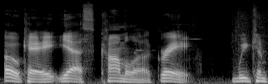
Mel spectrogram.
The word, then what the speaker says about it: Kamala: probably pronounce that like where we put emphasis on like the second syllable versus putting emphasis on the first syllable. But as soon as she was like, "Hey, it's actually Kamla."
